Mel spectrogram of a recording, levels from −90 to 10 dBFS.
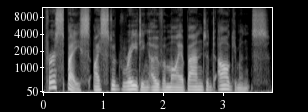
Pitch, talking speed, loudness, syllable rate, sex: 130 Hz, 155 wpm, -18 LUFS, 4.9 syllables/s, male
